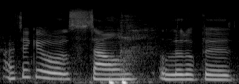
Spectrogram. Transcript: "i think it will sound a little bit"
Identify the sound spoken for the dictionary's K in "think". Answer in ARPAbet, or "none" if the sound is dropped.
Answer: K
